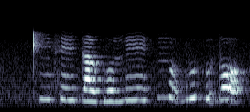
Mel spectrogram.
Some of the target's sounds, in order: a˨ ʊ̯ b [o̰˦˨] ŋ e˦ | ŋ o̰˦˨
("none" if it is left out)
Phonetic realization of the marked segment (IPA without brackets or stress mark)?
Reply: o˨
